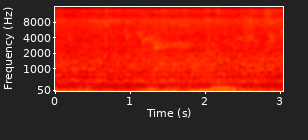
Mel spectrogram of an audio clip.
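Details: Bees feeding to prepare for winter in Central Illinois, gathered at a feeding tray they drained in a couple of hours; a steady low droning hum of many wings, with a brief higher whine near the end.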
